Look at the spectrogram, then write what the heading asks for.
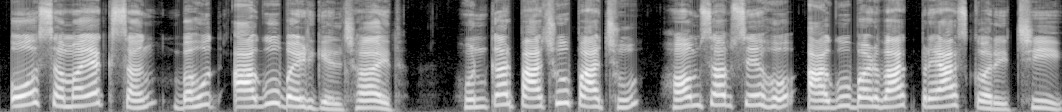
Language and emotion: Maithili, neutral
